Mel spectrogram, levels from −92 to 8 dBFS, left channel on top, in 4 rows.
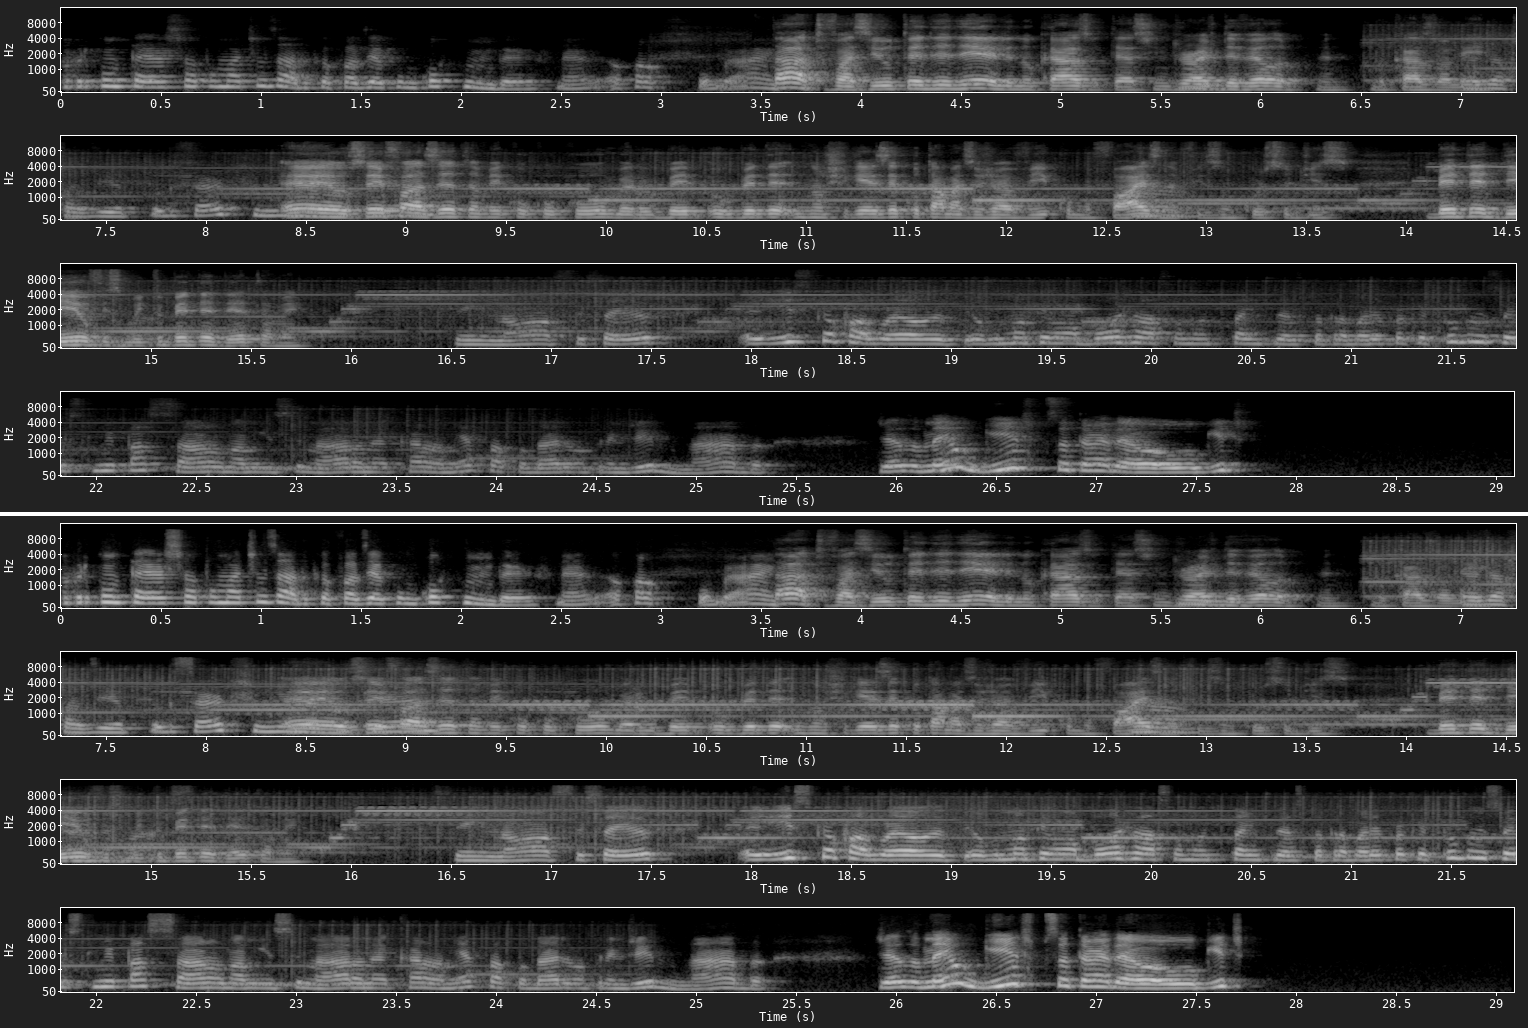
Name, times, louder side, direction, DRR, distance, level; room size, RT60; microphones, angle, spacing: voice 1, 0.0-3.6 5.6-5.9 7.0-9.2 12.6-12.9 14.6-15.0 16.5-17.6 17.9-25.4 25.9-27.7, right 6 dB, 75° right, 0.5 m, -30 dB
voice 2, 3.6-7.2 8.4-15.8, left 2 dB, 20° left, 0.6 m, -31 dB
sound 1, 6.5-24.8, right 6 dB, 30° right, 0.7 m, -42 dB
10.5 x 6.6 x 2.8 m
head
